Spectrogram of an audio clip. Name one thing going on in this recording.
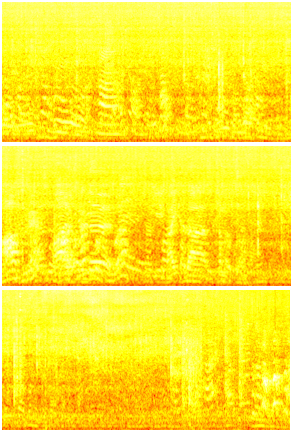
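Young people chatter and talk over one another nearby.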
